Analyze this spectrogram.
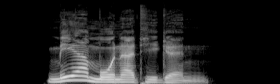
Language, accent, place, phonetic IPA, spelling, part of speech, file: German, Germany, Berlin, [ˈmeːɐ̯ˌmoːnatɪɡn̩], mehrmonatigen, adjective, De-mehrmonatigen.ogg
- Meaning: inflection of mehrmonatig: 1. strong genitive masculine/neuter singular 2. weak/mixed genitive/dative all-gender singular 3. strong/weak/mixed accusative masculine singular 4. strong dative plural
